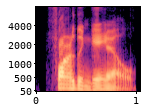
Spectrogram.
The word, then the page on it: farthingale: American English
